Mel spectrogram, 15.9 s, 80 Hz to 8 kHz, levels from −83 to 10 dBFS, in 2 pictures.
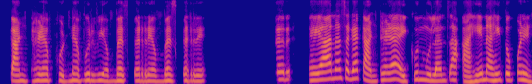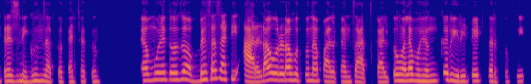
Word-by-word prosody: कानठळ्या 205 +1 +3
फोडण्यापूर्वी 215 +1 -1
"अभ्यास 205 +1 0
कर 210 0 0
रे, 205 - +1
अभ्यास 200 +1 0
कर 215 -2 -2
रे." 195 0 -1 1.1
तर 255 0 0 0.3
ह्या 250 +4 +7
ना 295 +1 0
सगळ्या 285 -2 +3
कानठळ्या 230 +4 +3
ऐकून 230 +5 +1
मुलांचा 215 +1 +1 0.2
आहे 195 +6 +4
नाही 225 -2 +3
तो 225 - +4
पण 245 -1 +3
इंटरेस्ट 195 -1 0
निघून 200 +3 -2
जातो 175 -3 -6
त्याच्यातून. 175 +1 -10 0.6
त्यामुळे 235 +4 -1
तो 240 0 +2
जो 260 +2 0
अभ्यासासाठी 255 +6 -1
आरडा-ओरडा 220 +7 +3
होतो 215 -2 -3
ना 205 -1 -1
पालकांचा 175 0 -5
आजकाल 165 0 -6
तो 215 - 0
मला 210 +1 +4
भयंकर 200 +3 -1
इरिटेट 195 0 -2
करतो 180 -2 -7
की 185 +1 -11
210 Hz, 145 wpm, -23 LUFS, 190-230 Hz, 1.1 s, ह्या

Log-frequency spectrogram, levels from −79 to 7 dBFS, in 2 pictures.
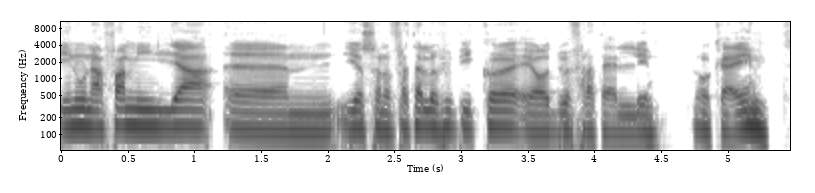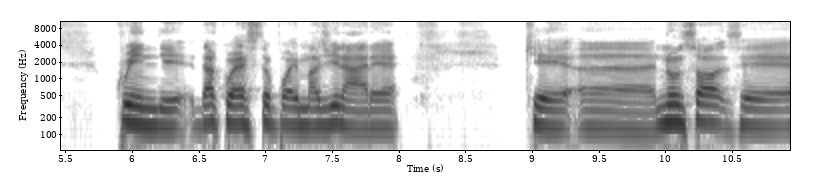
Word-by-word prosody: in 135 +1 -2
una 135 -2 0
famiglia 140 -1 -1
ehm, 120 -2 -5
io 135 0 -4
sono 125 0 -5
fratello 135 +2 -4
più 135 +1 -6
piccolo 135 +1 -4
e 125 -2 -4
ho 115 0 -2
2 120 +1 -8
fratelli, 110 -1 -8 0.3
okay? 125 +1 -2 0.5
Quindi, 145 -5 +4
da 165 +3 +3
questo 165 -1 +4
puoi 150 0 +1
immaginare 145 -2 +1 0.9
che, 140 -5 +2 0.6
ehm, 145 - -4
non 170 0 +7
so 170 -2 +4
se 140 0 -1
135 Hz, 130 wpm, -23 LUFS, 125-145 Hz, 0.9 s, non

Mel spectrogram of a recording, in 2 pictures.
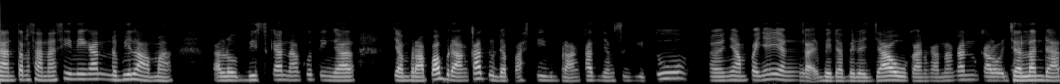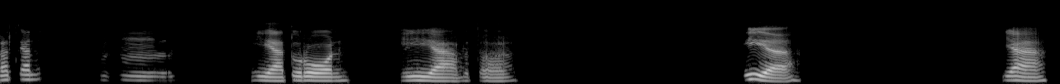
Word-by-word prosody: nganter 200 +2 +3
sana-sini, 240 +5 -1
kan 245 0 +2
lebih 230 +4 +1
lama. 180 -3 0 0.3
Kalau 185 0 0
bis 200 +1 -4
kan 215 -1 +1
aku 195 +3 -5
tinggal, 185 -4 0 0.4
jam 185 -2 +2
berapa 185 +6 +5
berangkat, 230 +3 +2
udah 185 -3 -2
pasti 185 +2 -9
berangkat 180 +2 -5
jam 180 -1 -9
segitu. 240 - -5 0.2
Eee, 180 0 -3
nyampenya 200 +4 -2
yang 195 -4 -2
enggak 170 0 -2
beda-beda 175 -1 -1
jauh, 190 +1 +5
kan. 170 -1 -4
Karena 175 +2 -7
kan, 215 +2 -3
kalau 180 -3 -1
jalan 195 0 +5
darat 185 +4 0
kan 225 0 -1 0.6
mhm. 190 -3 -13 0.9
Iya 175 -3 +2
turun. 180 -1 +2 0.5
Iya 175 -4 +2
betul. 165 0 -8 2.3
Iya. 185 -7 +4 2.0
Ya. 185 -2 +2
185 Hz, 110 wpm, -24 LUFS, 175-205 Hz, 2.3 s, berapa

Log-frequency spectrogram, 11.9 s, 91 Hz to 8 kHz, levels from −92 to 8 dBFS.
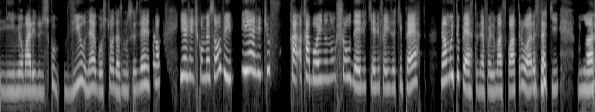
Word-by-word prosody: ele 210 0 -12
meu 215 0 -6
marido 215 0 +1
desco 220 +4 -13
viu, 245 +10 -5
né, 245 +1 +1
gostou 230 +3 -8
das 210 -1 -4
músicas 225 +1 -12
dele, 270 +3 +1
e - - -13
tal, 295 +1 -3 0.4
e 385 - +4
a 395 - +5
gente 385 +3 -5
começou 370 -1 -1
a - - +4
ouvir. 395 -8 +1 0.2
E 480 0 +6
a - - -1
gente 430 +3 -4
f - - -8 0.2
ca - - +7
acabou 350 -3 +3
indo 345 +1 -1
num 360 +2 -13
show 370 -1 -5
dele, 250 -4 +2
que 255 0 -7
ele 245 +1 -3
fez 245 -1 -5
aqui 245 +2 -10
perto. 255 +5 +3 0.3
Não 320 +2 +5
muito 395 0 -1
perto, 225 - +3
né, 215 -1 -3
foi 215 0 -8
umas 220 +1 -1
4 230 +4 0
horas 230 0 +1
daqui, 245 -3 0 0.4
mas 230 +1 +4
250 Hz, 215 wpm, -22 LUFS, 225-350 Hz, 0.4 s, ca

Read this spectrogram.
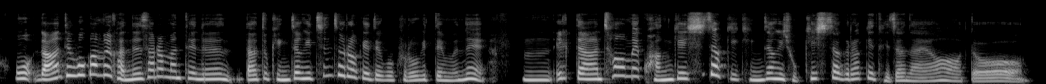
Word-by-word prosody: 어 270 0 +2
나한테 285 - +5
호감을 440 +1 +3
갖는 230 - +3
사람한테는 270 - 0
나도 225 +4 0
굉장히 240 +5 +2
친절하게 375 - -2
되고 200 -3 -3
그러기 200 +1 -4
때문에 195 +4 -1 0.4
음 205 -1 +1
일단 255 -3 +2
처음에 390 +4 -1
관계 225 +6 +2
시작이 400 - +1
굉장히 225 +5 +1
좋게 220 - -5
시작을 265 -2 +1
하게 260 +1 -3
되잖아요, 170 -2 -5
또. 155 +4 -4
240 Hz, 325 characters per minute, -22 LUFS, 200-285 Hz, 0.4 s, 나한테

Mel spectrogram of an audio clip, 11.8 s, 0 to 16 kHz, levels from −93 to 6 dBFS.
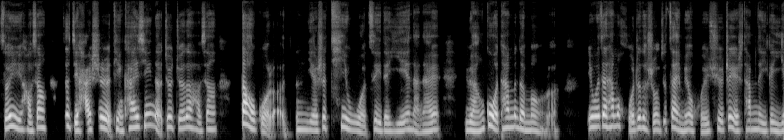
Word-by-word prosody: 所 225 - +3
以 250 -5 +5
好 185 -4 -3
像 235 +6 +1 0.3
自 275 - +3
己 175 -7 +2
还 175 - +1
是 225 +2 +3
挺 210 - -3
开 230 +8 +2
心 280 +3 -2
的， - - 0
就 245 - +2
觉 215 0 -3
得 245 0 +2
好 190 -6 -6
像 200 +3 -4 0.3
到 310 -10 +9
过 195 - -2
了， 310 +1 -6
嗯， 195 -1 -3
也 175 -2 -1
是 245 - -1
替 240 +2 -4
我 170 -9 -2
自 200 - -6
己 175 - -1
的 165 - -1
爷 160 +1 -4
爷 195 - -2
奶 170 -7 -6
奶 170 +6 -3 0.3
圆 180 +2 0
过 275 -5 +7
他 220 +5 -2
们 250 +1 0
的 205 -5 +2
梦 175 -3 -4
了。 - - -14 0.4
因 245 - +3
为 255 - +6
在 275 -2 +7
他 260 - 0
们 275 +1 0
活 175 - -4
着 235 - +2
的 235 - 0
时 180 -2 -7
候， 185 - -3
就 185 +1 -10
再 230 +5 0
也 200 - -2
没 170 - -3
有 185 - -1
回 155 -1 -6
去， 185 +3 -6
这 245 - 0
也 170 - +1
是 170 - -15
他 195 +1 -6
们 200 0 -5
的 190 - -4
一 165 - -3
个 180 +3 -4
遗 170 -1 -3
195 Hz, 330 characters per minute, -21 LUFS, 175-235 Hz, 0.4 s, 到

